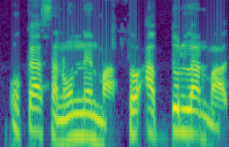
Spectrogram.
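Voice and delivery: ordinary talk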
